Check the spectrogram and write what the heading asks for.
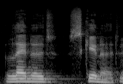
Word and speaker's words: Lynyrd Skynyrd: And that's why the band is pronounced Lynyrd Skynyrd. Yeah. And in fact, the title of their first album, pronounced Lynyrd Skynyrd, yeah. – Known forever after as Lynyrd Skynyrd.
